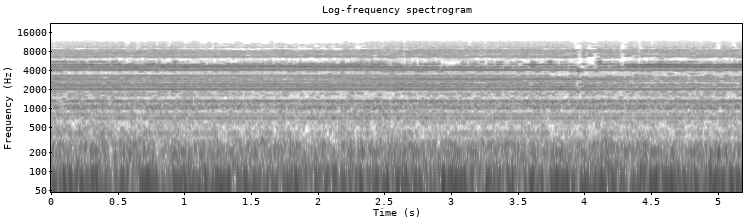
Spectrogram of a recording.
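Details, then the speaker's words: Brand new Honeywell 3-way motorised heating zone valve buzzing constantly with a low hum beneath, steady and unchanging; failed within 24 hours, replaced. "so that was the video that i got from my mate about this valve as you could hear it was buzzing away"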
